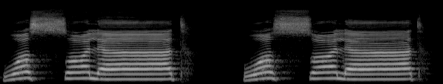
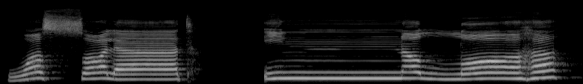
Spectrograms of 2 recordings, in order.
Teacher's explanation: سین کی آواز نہیں نکالنی، آپ نے صاد کی آواز نکالنی ہے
